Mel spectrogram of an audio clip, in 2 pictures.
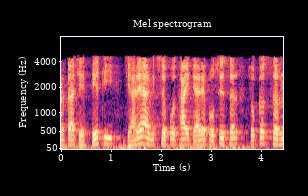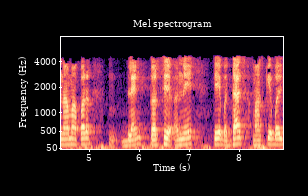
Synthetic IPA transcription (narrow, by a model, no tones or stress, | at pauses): ɳ̃t̪at͡ʃʰet̪et̪ʰid͡ʒjaɾeaʋɪkʃəkot̪ʰajt̪jaɾepɾosesəɾt͡ʃɔkːəsːəɾnamãpəɾ | blɛ̃ŋkːəɾʃeʔə̰ne | t̪ebəd̪ʱːãd͡ʒmãskebəl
